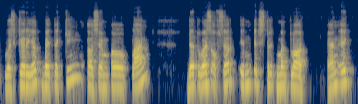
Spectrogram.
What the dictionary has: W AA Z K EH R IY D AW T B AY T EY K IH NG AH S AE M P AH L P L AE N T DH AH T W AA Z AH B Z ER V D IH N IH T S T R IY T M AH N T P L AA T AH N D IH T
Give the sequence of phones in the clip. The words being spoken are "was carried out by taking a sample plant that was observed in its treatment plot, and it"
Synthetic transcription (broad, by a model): W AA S K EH R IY AW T B AY T EY K IH NG AH S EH M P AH L P L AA N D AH T W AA S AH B S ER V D IH N IH T S T R IY T M AH N T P L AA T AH N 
